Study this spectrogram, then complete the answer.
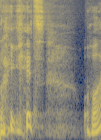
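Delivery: laugh, then stammer in real disbelief. Real, not acted. Interviewer baffled by the ridiculous license, laughing in disbelief. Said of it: "I'm laughing because it's so ridiculous".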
